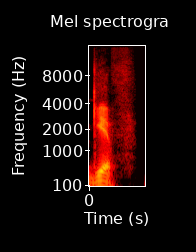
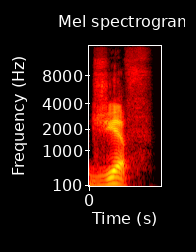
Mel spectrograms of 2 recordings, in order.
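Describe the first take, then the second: First: It begins with a hard 'g' sound. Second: It begins with a soft 'j' sound. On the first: The speaker calls it wrong. "not GIF" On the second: The speaker calls it right. "It's a soft G. It's like GIF"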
